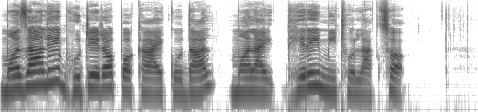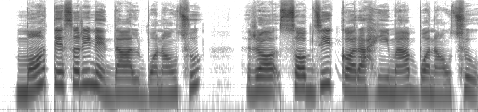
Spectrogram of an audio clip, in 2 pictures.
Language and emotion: Nepali, neutral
